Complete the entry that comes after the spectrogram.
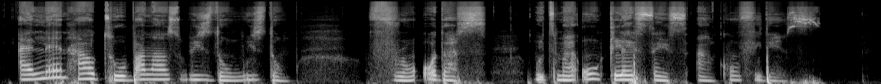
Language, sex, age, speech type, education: Nigerian Pidgin, female, 15-29, spontaneous, tertiary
